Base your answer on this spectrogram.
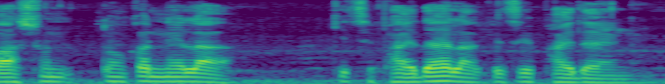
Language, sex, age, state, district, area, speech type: Odia, male, 18-30, Odisha, Malkangiri, urban, spontaneous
